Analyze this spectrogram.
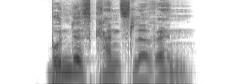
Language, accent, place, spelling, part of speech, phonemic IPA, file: German, Germany, Berlin, Bundeskanzlerin, noun, /ˈbʊndəsˌkant͡sləʁɪn/, De-Bundeskanzlerin.ogg
- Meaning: federal chancellor (female head of the German or Austrian federal government)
